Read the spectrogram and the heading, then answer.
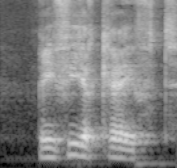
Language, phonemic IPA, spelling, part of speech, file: Dutch, /riˈviːr.kreːft/, rivierkreeft, noun, Nl-rivierkreeft.ogg
- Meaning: crayfish, a freshwater crustacean resembling a marine lobster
